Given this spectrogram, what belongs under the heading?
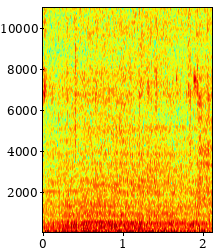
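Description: A Can-Am Maverick X3 DS Turbo RR side-by-side driving slowly along a very tight trail gives a steady, close engine drone with low rumble and constant hum throughout.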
